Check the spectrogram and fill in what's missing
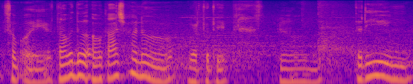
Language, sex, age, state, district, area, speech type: Sanskrit, male, 18-30, Maharashtra, Chandrapur, rural, spontaneous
